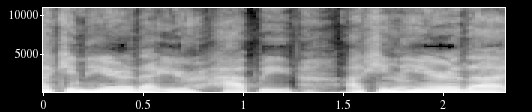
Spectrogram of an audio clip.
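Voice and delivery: ordinary delivery

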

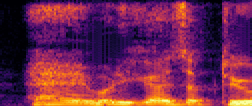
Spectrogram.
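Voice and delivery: put-on high, random drunk stranger voice.

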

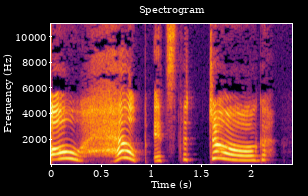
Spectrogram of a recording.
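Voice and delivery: high, squeaky, frightened little-mouse cry. Reading a story, Melissa cries out as the dog barks in the hall, squeaking. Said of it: "squeaked Melissa".

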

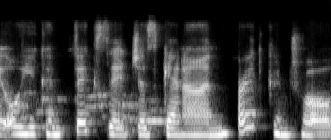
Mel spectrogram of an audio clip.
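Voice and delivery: normal talking voice

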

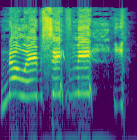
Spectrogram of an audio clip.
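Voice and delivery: very high, stretched-out, drawn-out yell. Imagining what the other person would yell while hanging: imitating someone yelling. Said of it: "you'd be yelling".

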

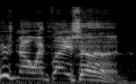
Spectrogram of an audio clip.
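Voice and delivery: put-on, very high, shrieked, insistent screaming. Explaining Federal Reserve interest rates, quoting someone's outburst: retelling a scream. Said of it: "started screaming".

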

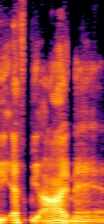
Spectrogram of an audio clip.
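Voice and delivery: ordinary talk

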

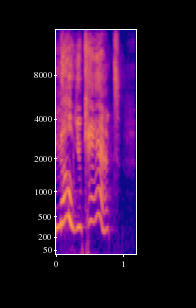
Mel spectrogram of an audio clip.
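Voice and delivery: play-acted, upset, high protesting yell. Retelling a story, acting out a woman yelling when he says he's leaving: imitating her yell. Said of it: "she yells".

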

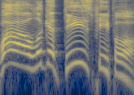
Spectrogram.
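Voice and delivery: loud, very high, full-voiced exclamation. In a role-play scene, a character watching students on the grass exclaims, loud voice. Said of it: "And you sound so loud".

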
